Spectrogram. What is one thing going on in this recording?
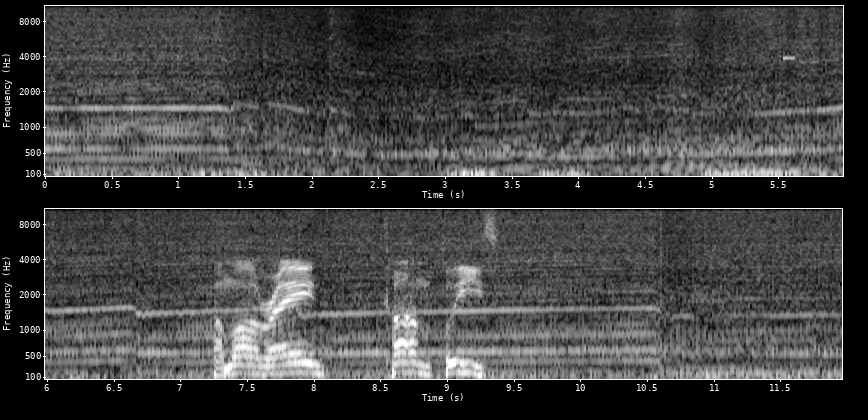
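A racing car engine whines, dropping in pitch as it slows and rising again as it speeds up.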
